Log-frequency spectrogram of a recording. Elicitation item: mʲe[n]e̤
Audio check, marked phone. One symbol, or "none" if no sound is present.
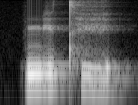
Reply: t̪ʰ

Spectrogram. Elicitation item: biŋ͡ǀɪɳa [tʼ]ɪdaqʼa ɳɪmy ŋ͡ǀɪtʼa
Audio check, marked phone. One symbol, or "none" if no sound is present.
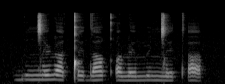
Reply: ǃ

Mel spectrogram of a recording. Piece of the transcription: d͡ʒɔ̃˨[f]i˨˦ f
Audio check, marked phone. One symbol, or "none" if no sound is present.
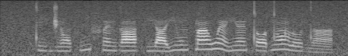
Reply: f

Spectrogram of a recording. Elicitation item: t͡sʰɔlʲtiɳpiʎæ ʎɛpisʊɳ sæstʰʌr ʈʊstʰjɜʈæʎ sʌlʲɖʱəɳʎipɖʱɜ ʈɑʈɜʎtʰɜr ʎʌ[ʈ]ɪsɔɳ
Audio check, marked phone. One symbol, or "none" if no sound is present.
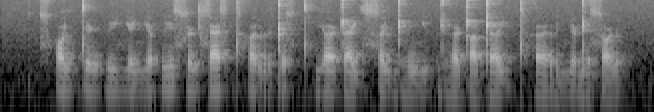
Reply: ɖ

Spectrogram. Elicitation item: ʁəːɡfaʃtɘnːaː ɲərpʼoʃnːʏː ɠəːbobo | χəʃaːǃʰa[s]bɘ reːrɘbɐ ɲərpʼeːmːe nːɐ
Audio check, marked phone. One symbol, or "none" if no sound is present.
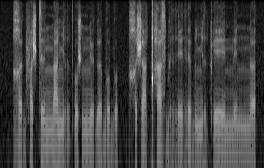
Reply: z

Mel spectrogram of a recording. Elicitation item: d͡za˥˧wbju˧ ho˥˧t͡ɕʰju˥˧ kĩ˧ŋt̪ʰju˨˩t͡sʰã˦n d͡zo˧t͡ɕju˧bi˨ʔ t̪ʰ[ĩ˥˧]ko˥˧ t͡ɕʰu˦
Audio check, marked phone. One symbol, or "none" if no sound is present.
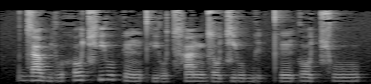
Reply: ĩ˧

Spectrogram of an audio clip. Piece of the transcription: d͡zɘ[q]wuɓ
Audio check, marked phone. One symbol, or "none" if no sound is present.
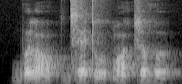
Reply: t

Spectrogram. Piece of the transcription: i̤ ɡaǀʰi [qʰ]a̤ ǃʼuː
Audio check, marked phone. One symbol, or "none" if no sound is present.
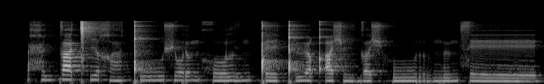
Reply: χ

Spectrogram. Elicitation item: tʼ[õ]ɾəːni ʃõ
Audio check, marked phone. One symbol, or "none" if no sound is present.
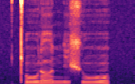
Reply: õ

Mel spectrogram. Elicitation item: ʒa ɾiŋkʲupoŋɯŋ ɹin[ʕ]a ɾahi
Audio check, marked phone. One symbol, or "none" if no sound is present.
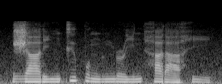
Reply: h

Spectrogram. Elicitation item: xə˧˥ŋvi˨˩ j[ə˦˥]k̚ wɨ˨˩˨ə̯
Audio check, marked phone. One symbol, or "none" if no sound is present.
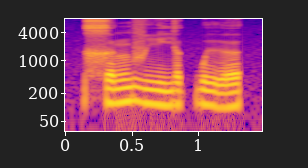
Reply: ə˦˥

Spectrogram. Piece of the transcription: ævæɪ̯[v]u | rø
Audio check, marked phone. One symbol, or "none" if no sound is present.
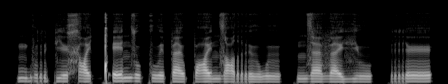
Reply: vʲ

